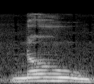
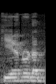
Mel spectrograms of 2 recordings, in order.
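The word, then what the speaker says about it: know: world অর্থ হচ্ছে পৃথিবী নো কে এনও ডবলিউ নো অর্থ জানা কেনডব কেন হবে না উচ্চারণ হবে নো নো অর্থ কি জানা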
